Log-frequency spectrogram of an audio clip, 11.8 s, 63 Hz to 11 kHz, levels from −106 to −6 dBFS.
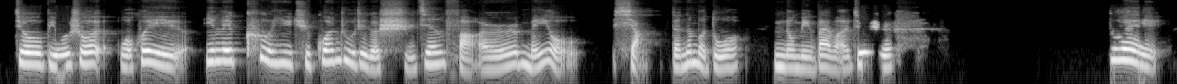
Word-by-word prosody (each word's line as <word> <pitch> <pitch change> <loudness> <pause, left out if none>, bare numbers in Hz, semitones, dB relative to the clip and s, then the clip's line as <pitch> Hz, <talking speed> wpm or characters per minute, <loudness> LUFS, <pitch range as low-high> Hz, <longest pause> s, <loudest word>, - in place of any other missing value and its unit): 就 220 -3 +6
比 200 -2 -4
如 185 +2 +3
说， 225 +1 +2 0.2
我 180 -2 -2
会 230 - +3
因 255 +1 +1
为 260 0 +6
刻 255 0 -2
意 230 -1 -3
去 215 -1 -5
关 255 +5 +1
注 255 -6 -2
这 210 -2 +1
个 165 -1 -1
时 160 -2 -4
间， 215 +5 -1
反 - - -3
而 170 +7 -2
没 205 -1 -2
有 420 - -4 0.3
想 - - -5 0.2
的 180 -2 -2
那 225 +3 -1
么 225 - -1
多， 180 +2 -4 0.2
你 190 - -2
能 175 -1 -2
明 165 -2 -5
白 180 +2 +1
吗？ 165 +1 -5
就 215 +5 +3
是 185 -4 +1 2.2
对。 275 - +4
215 Hz, 175 characters per minute, -20 LUFS, 180-250 Hz, 2.2 s, 就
